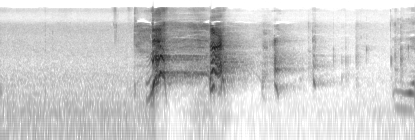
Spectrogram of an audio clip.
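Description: Two loud, short barks about half a second apart, each rising sharply in pitch, followed by a couple of faint clicks.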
